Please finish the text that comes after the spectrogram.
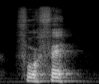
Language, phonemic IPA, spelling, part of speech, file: Dutch, /fɔrˈfɛ/, forfait, noun, Nl-forfait.ogg
- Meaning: 1. fixed amount, lumpsum 2. flat rate 3. a pre-determined tax amount 4. elimination due to withdrawal 5. crime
